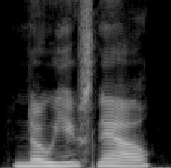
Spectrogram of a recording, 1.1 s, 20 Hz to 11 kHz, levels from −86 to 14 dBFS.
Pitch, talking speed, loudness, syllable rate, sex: 215 Hz, 155 wpm, -15 LUFS, 4.3 syllables/s, female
